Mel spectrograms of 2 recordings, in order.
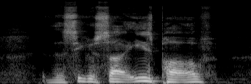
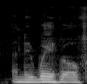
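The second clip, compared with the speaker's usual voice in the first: ordinary talk, nothing marked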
